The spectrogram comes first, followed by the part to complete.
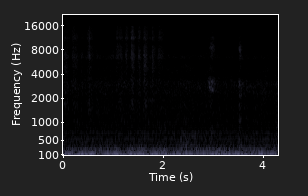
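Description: Faint scratchy rustling of fingers rubbing through coily hair and scalp, coming in several short spells, over a low steady hum.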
